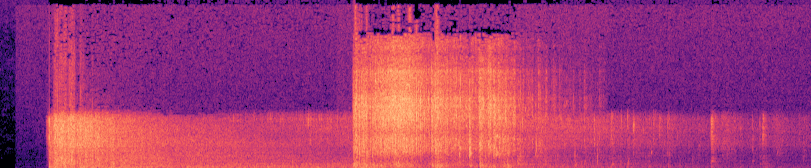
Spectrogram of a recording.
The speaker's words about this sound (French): À cet instant, le cuirassé lança son deuxième coup de canon et l'obus alla éclater entre les poteaux, faisant voler en éclats un autre morceau de la digue.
